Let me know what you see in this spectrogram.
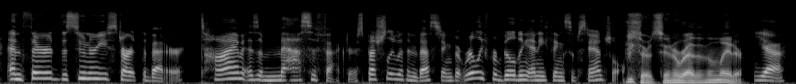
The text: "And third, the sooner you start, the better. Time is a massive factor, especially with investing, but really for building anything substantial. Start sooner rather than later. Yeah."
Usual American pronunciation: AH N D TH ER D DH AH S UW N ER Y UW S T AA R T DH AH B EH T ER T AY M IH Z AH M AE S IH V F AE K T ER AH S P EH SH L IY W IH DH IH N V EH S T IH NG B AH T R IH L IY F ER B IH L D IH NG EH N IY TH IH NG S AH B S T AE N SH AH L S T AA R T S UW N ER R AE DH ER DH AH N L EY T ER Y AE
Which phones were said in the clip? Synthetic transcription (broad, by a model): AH N TH ER D DH AH S UW N ER Y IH S T AA R T DH AH B EH T ER T AY M IH Z AH M AE S IH V F AE K T ER AH S P EH SH L IY W IH DH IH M V EH S T IH NG B AH T R IH L IY F ER B IH L D IH NG EH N IY TH IH NG S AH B S T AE N SH L S T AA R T S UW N ER R AE DH ER DH AH N L EY T ER Y AE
